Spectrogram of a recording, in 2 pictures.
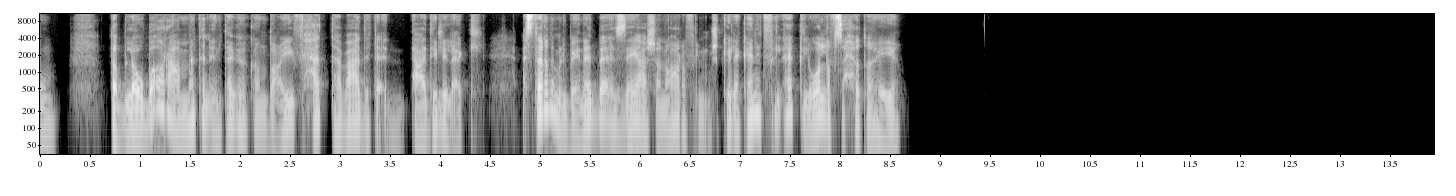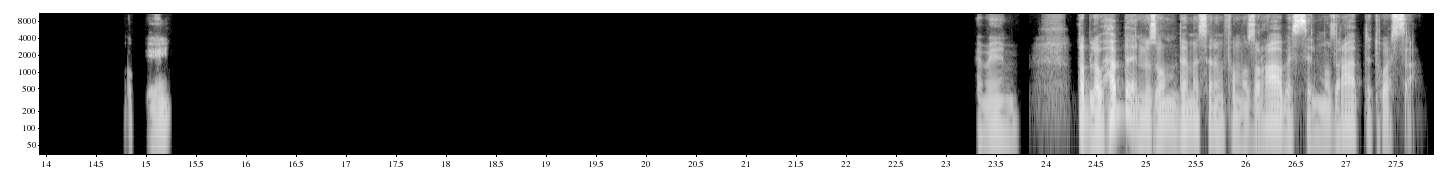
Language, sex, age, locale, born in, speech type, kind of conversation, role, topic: Arabic, male, 30-34, ar-EG, Egypt, read, expert-assistant, asker, إزاي أقدر أستفيد من التكنولوجيا الحديثة في متابعة صحة وإنتاجية المواشي بشكل يومي؟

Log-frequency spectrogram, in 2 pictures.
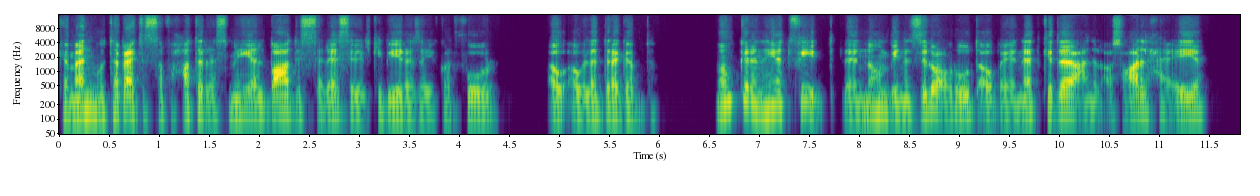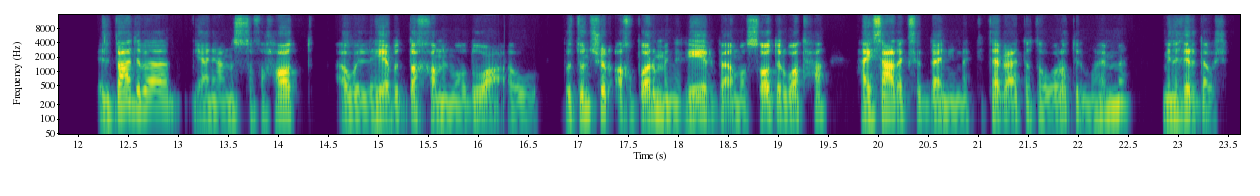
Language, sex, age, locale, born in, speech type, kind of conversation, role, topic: Arabic, male, 20-24, ar-EG, Egypt, read, expert-assistant, expert, إزاي أفرق بين الحقيقة والشائعة في أسعار السلع؟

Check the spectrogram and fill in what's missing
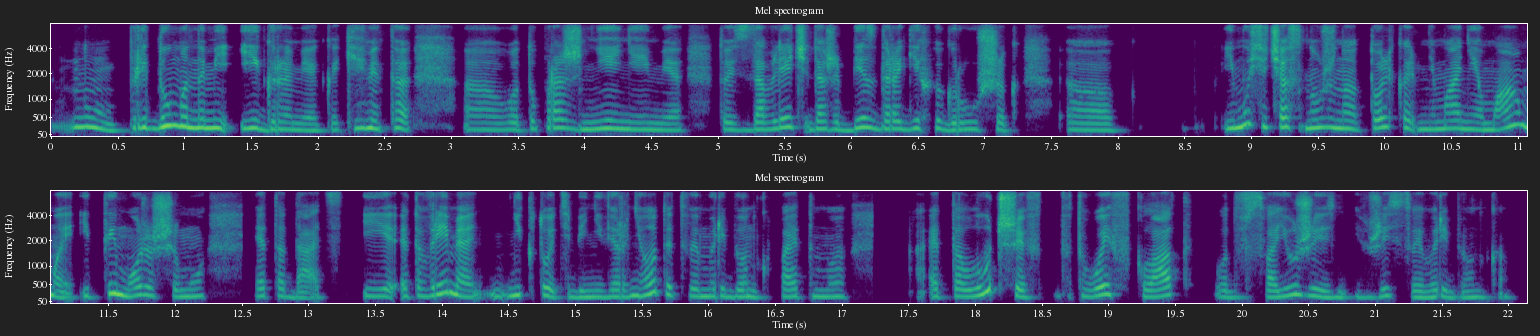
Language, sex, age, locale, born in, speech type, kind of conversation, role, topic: Russian, female, 40-44, ru-RU, Russia, conversation, advice, advisor, Как вы живёте от зарплаты до зарплаты?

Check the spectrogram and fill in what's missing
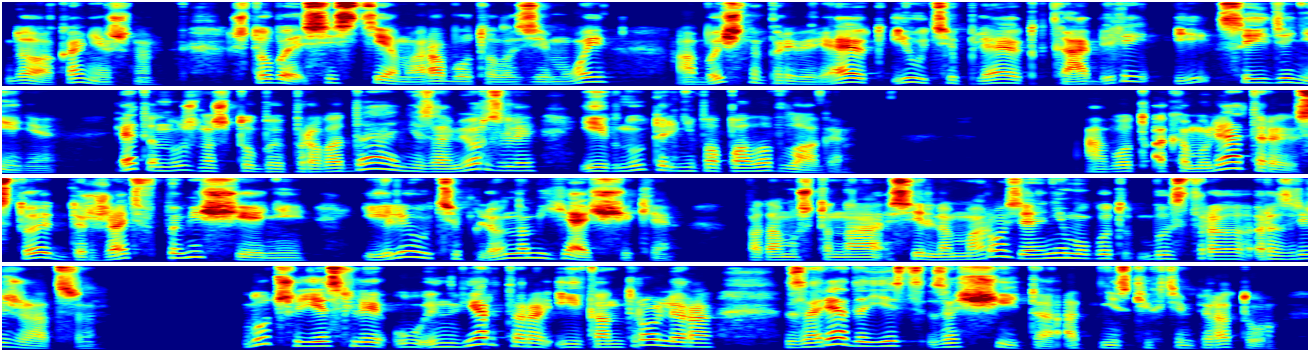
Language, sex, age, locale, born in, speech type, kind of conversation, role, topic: Russian, male, 35-39, ru-RU, Belarus, read, expert-assistant, expert, Как работает солнечная батарея?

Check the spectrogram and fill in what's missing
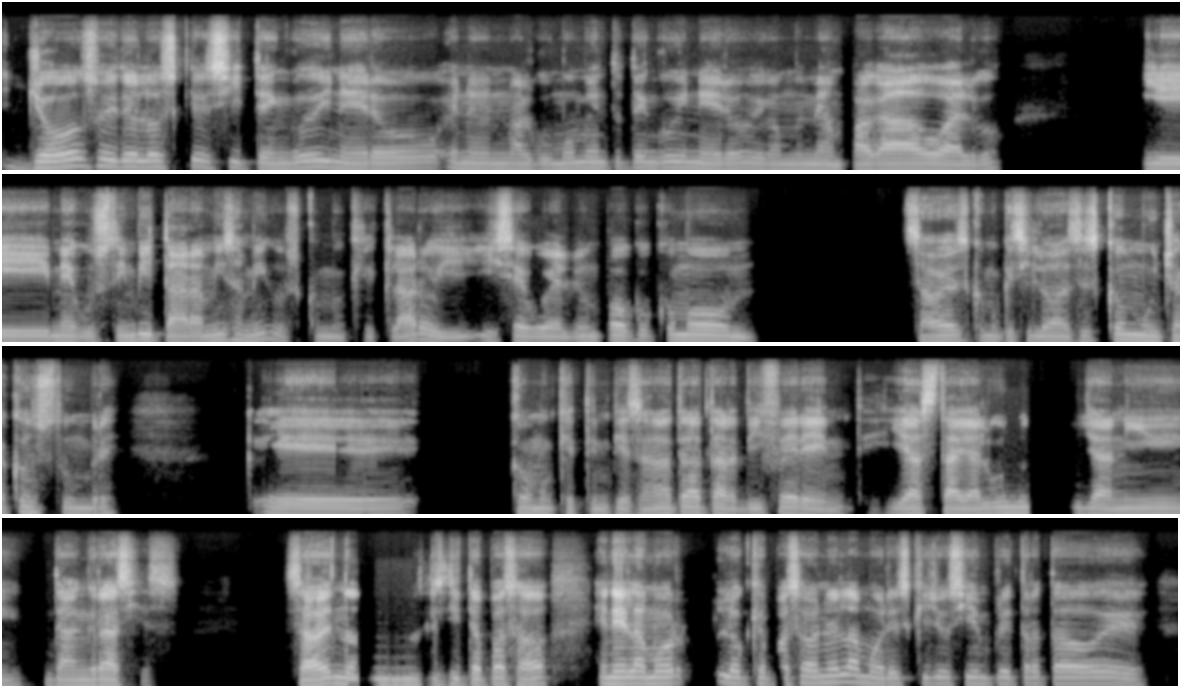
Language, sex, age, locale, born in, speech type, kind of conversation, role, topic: Spanish, male, 25-29, es-CO, Colombia, conversation, unstructured, none, ¿Crees que el dinero cambia la forma en que la gente te trata?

